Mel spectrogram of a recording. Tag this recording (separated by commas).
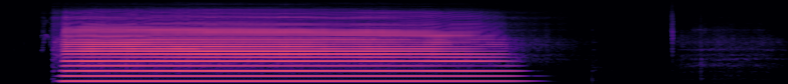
Music, Musical instrument, Wind instrument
